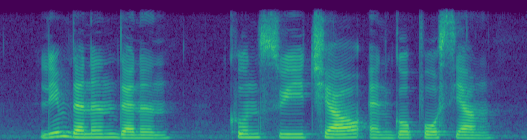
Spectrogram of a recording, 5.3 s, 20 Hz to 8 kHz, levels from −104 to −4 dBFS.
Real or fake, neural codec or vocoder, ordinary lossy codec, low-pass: real; none; none; 7.2 kHz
